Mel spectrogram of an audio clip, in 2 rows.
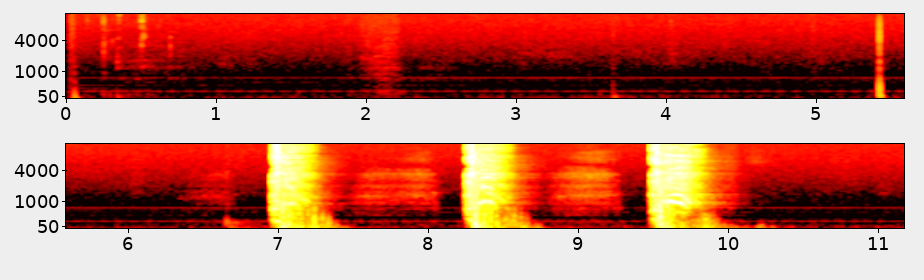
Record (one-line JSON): {"three_cough_length": "11.2 s", "three_cough_amplitude": 32768, "three_cough_signal_mean_std_ratio": 0.19, "survey_phase": "beta (2021-08-13 to 2022-03-07)", "age": "45-64", "gender": "Male", "wearing_mask": "No", "symptom_none": true, "smoker_status": "Never smoked", "respiratory_condition_asthma": false, "respiratory_condition_other": false, "recruitment_source": "REACT", "submission_delay": "1 day", "covid_test_result": "Negative", "covid_test_method": "RT-qPCR"}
